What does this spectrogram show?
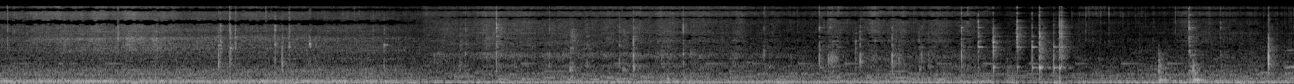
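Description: Oil tempering of cashews and green chilli sizzling in a small pan as a spoon stirs it. About four seconds in the sizzle gives way to a ladle and spoon scraping and clicking against a steel bowl as mashed potato is mixed.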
